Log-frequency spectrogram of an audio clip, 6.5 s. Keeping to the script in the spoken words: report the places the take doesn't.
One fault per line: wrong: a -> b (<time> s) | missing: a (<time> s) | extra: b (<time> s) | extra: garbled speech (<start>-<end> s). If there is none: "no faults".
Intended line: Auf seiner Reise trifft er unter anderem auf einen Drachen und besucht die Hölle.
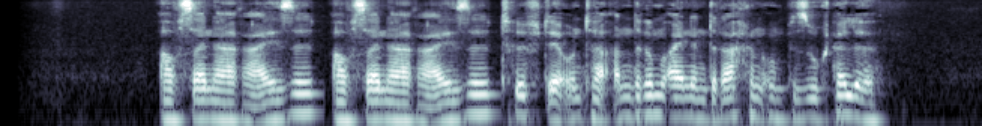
extra: auf seiner Reise (2.2 s)
missing: auf (4.4 s)
missing: die (5.6 s)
